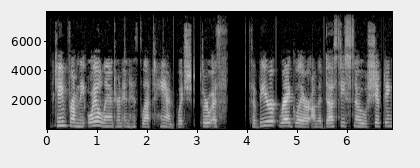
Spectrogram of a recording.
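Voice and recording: In a quiet setting, the text is read aloud in a natural voice.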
